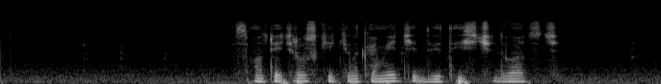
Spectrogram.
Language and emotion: Russian, neutral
